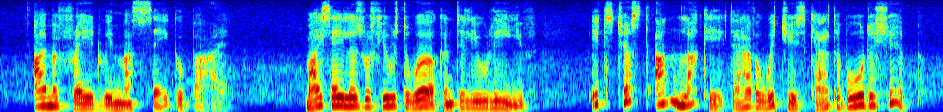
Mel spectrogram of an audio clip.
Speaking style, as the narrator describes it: he said kindly

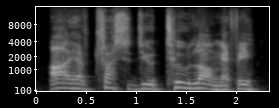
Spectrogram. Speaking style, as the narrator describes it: cried sternly

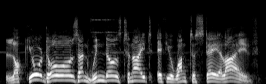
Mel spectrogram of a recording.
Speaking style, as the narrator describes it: Patrick O'Brien, the policeman, shouting

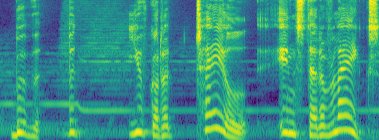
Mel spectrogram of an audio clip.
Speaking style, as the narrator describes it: stammered UK

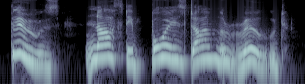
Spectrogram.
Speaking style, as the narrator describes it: whimpered the dog

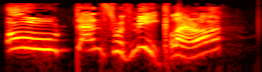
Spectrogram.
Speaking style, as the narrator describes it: cried Colonel Killigrew

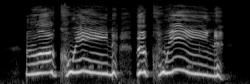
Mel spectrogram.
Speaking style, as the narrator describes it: one of the other gardeners shouted

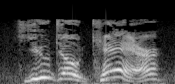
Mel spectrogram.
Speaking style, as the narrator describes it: cried Starbuck in despair

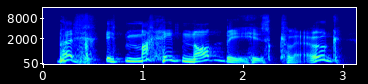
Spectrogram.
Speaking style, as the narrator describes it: said Harlequin, trying not to laugh

